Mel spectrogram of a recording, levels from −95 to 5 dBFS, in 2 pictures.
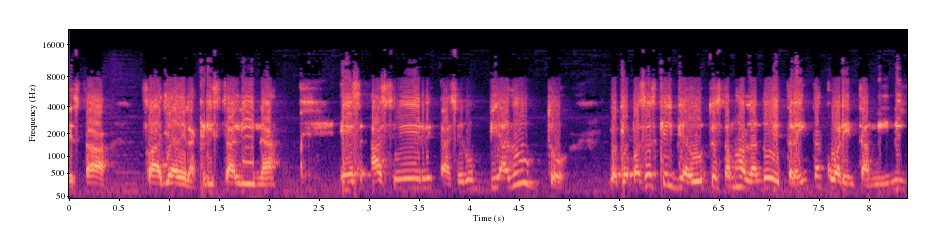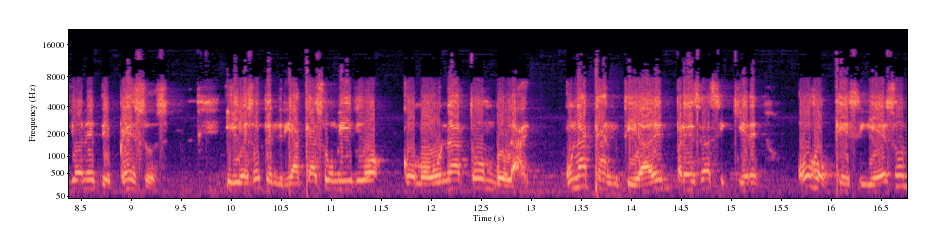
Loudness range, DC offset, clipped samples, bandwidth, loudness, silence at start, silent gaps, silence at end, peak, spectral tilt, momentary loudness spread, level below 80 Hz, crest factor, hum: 2 LU; under 0.1%; under 0.1%; 14.5 kHz; -13 LUFS; 0 s; none; 0 s; 0 dBFS; -1.5 dB/octave; 7 LU; -54 dBFS; 14 dB; none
